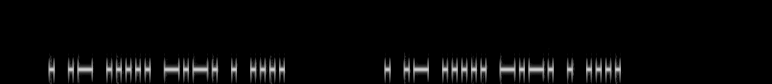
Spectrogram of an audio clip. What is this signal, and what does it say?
Morse code, heard as a keyed tone, about 25 wpm, 700 Hz. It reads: EA5CEH EA5CEH
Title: DXCC-100 Call Signs - 6 Characters - Repeated 2x - 25wpm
